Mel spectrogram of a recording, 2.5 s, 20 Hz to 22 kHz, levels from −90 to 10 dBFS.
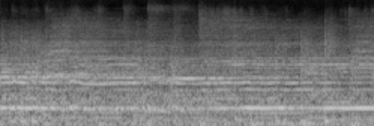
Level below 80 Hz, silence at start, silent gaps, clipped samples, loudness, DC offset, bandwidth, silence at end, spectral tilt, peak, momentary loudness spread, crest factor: -36 dBFS; 0 s; none; under 0.1%; -18 LUFS; under 0.1%; 18 kHz; 0 s; -4.5 dB/octave; -6 dBFS; 2 LU; 12 dB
